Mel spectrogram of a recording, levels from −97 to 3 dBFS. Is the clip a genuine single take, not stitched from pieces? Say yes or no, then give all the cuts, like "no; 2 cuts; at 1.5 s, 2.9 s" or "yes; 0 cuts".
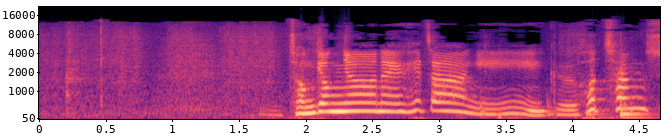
yes; 0 cuts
